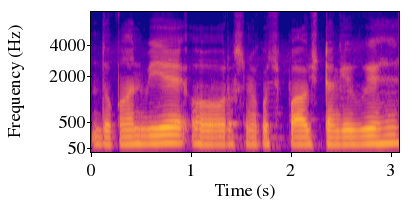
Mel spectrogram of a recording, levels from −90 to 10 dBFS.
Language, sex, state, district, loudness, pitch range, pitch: Hindi, male, Madhya Pradesh, Katni, -16 LUFS, 115-125 Hz, 115 Hz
